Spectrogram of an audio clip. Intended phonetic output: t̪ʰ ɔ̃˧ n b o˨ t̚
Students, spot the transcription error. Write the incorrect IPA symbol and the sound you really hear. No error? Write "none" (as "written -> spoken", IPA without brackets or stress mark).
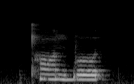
none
